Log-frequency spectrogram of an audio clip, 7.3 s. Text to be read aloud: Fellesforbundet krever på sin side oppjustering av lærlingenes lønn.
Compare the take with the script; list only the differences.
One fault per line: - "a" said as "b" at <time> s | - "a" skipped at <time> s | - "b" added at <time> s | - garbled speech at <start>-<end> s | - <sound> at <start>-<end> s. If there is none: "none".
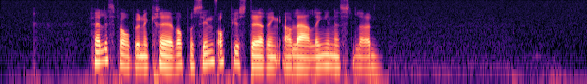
- "side" skipped at 2.7 s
